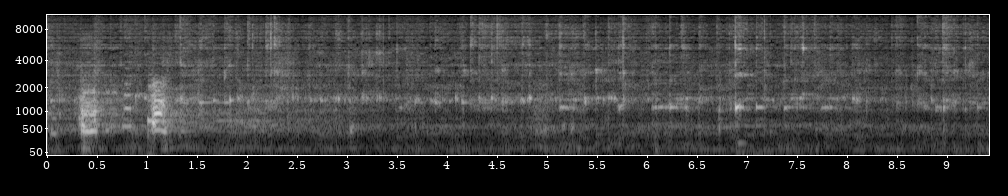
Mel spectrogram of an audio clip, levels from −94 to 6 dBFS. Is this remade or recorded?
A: remade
